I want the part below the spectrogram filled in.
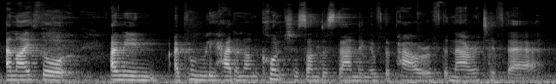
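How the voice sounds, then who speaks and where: A woman's voice: mid-range voice, flat delivery, a little fast, vocal fry. A woman speaking reflectively as a panelist at a live discussion. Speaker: panelist, author. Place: festival venue. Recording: roomy live panel recording with noise.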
